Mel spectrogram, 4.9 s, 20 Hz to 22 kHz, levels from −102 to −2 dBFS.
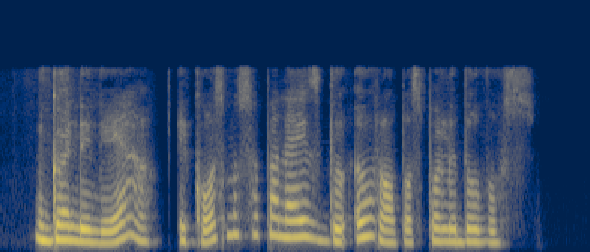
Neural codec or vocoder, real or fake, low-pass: codec, 16 kHz, 1.1 kbps, Voila-Tokenizer; fake; 7.2 kHz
